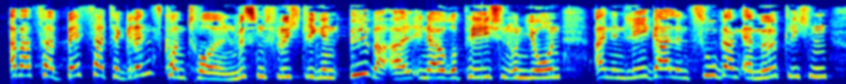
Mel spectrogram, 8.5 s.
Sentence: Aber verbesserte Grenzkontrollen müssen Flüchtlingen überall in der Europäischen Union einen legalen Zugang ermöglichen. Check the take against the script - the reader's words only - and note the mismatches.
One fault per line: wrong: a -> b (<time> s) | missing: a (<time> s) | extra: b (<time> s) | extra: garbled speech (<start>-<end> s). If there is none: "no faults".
no faults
